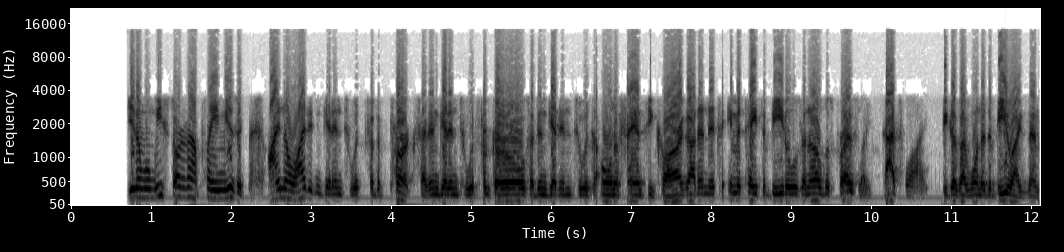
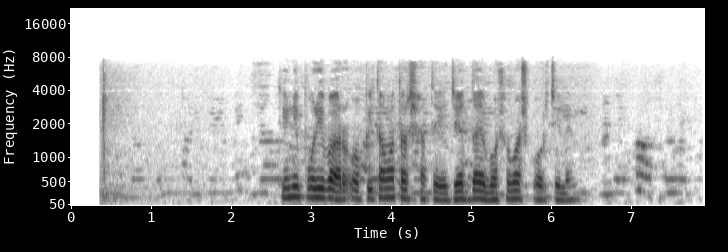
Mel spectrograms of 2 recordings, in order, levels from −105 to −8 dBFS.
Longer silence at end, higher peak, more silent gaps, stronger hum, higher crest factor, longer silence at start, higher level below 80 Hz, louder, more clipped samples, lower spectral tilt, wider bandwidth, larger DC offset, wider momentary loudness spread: second, 0 s vs 0.25 s; first, 0 dBFS vs -12 dBFS; neither; neither; second, 10 dB vs 20 dB; first, 0.7 s vs 0.4 s; first, -44 dBFS vs -70 dBFS; first, -10 LUFS vs -30 LUFS; neither; second, -4.5 dB/octave vs -6.5 dB/octave; first, 14.5 kHz vs 7.6 kHz; neither; second, 7 LU vs 21 LU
